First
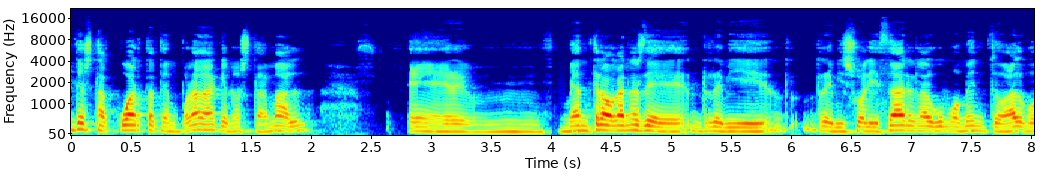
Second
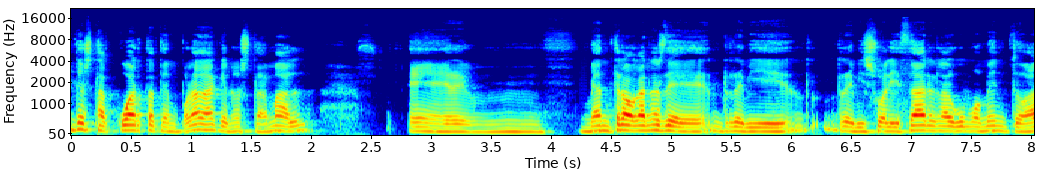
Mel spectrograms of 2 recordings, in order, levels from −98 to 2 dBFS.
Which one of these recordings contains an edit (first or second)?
first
